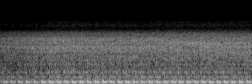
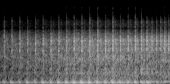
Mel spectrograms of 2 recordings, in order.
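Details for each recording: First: Honda CBR150 LED that came in with a noisy engine, after cleaning the oil passages so oil reaches the cylinder head: an even, soft single-cylinder putter at steady idle with no clatter or ticking. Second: Honda CBR150 LED engine at idle after starting: sharp, fast metallic ticking about twenty a second, louder with throttle; valve train clatter from the cam starved of oil by a blocked head passage.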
